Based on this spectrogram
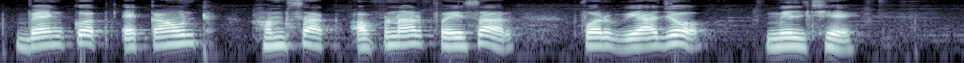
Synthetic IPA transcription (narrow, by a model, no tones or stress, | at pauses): bɛ̃ŋkɔt̪ekaʊɳʈ | həmsakəpnaɾpʰəjsaɾ | pəɾʋjad͡ʒo | mɪlt͡ʃʰe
